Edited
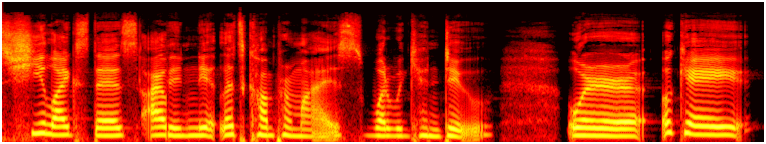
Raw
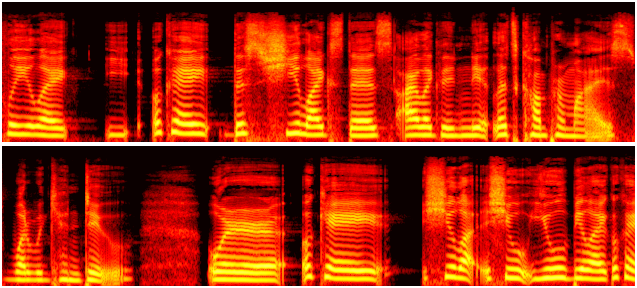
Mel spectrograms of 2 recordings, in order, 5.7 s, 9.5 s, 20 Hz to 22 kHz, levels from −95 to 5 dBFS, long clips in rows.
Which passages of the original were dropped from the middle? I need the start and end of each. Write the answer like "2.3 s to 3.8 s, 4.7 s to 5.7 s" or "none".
3.1 s to 3.3 s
